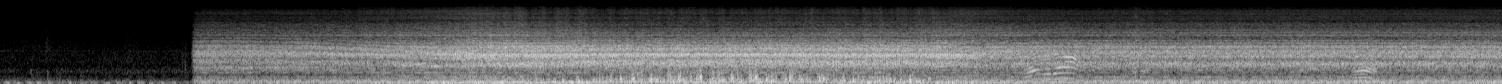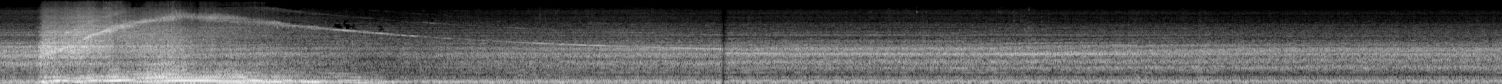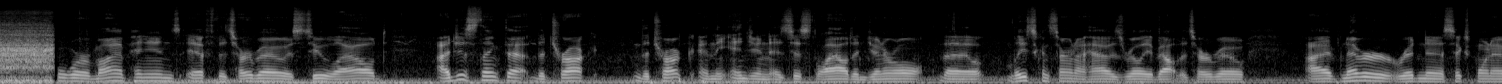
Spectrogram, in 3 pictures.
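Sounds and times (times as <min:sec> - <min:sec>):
diesel engine rumble: 0:01.6 - 0:45.0
turbo whistle: 0:12.9 - 0:27.5.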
